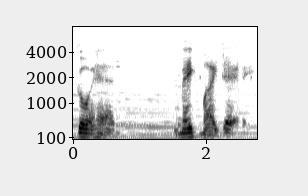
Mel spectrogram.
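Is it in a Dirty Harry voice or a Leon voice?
Dirty Harry. It is said in a Dirty Harry voice.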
